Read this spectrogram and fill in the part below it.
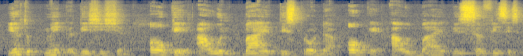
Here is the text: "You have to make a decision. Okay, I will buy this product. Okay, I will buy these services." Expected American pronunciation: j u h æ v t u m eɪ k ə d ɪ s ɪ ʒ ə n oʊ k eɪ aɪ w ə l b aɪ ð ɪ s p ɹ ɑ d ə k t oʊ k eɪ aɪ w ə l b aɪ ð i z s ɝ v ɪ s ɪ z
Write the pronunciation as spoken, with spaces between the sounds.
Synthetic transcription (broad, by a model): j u h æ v t u m eɪ k ə d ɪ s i s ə n oʊ k eɪ aɪ w ə l b aɪ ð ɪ s p ɹ ɑ d ə k t oʊ k eɪ aɪ w ə l b aɪ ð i s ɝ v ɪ s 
